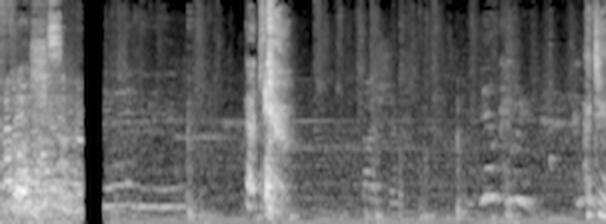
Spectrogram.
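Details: Sneezing: a sharp burst of sneezing, then a cut and another brief explosive sneeze, over background music and talk.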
